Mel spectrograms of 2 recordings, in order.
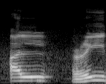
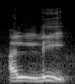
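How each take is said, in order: First: अल री with a separate री sound; wrong reading. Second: अल ली with one joined ल sound; right reading. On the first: Teacher showing the wrong reading to avoid, plain wrong take. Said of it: "अल री नहीं पढ़ेंगे इसको". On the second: Teacher showing the correct reading, joined ल. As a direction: say it right, अल ली with a single ल. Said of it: "एक ही लाम पढ़ेंगे". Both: Shown as a demonstration.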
